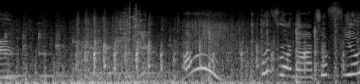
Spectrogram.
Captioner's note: helicopter engine sputtering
